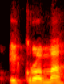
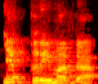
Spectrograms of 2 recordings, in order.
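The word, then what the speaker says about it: عكرمة: Kemudian kemudian mengeluar ianya Abu Bakar daripada th iqramah tak iqrimata. Iqrimata bacanya iqrimata.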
